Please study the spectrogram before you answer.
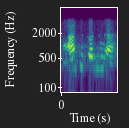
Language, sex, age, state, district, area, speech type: Tamil, female, 60+, Tamil Nadu, Vellore, urban, conversation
